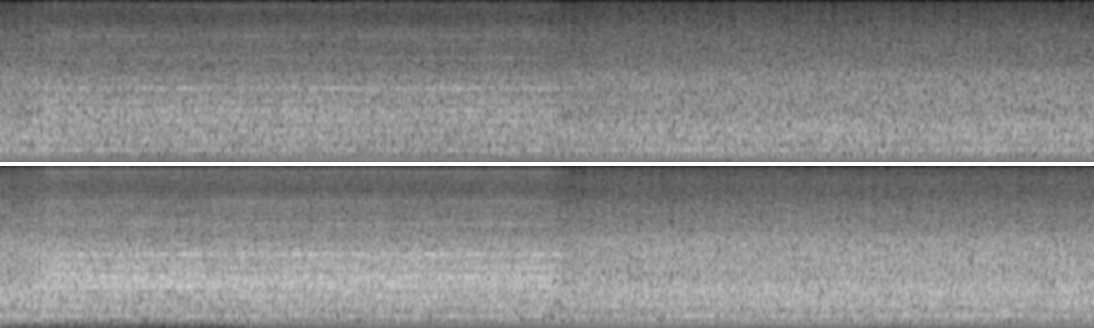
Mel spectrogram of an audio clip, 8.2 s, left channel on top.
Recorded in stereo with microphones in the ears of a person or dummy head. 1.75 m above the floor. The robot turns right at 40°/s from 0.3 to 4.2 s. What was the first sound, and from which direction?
Only background noise.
